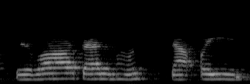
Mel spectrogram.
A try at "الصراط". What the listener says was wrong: اهدنا الصراط لا لا تقل الصراط تاء، خليها طاء، صراط طاء طل طل طل.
